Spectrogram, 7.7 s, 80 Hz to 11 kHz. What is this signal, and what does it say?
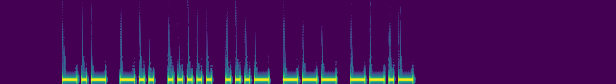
Morse code, heard as a keyed tone, about 20 wpm, 700 Hz. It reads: KD5VOQ
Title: USA Call Signs - 6 Characters - Repeated 2x - 20wpm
